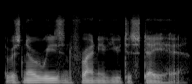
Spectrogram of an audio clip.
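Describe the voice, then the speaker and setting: A man's voice: rumbling low, steady tone, very fast, no echo. A young man streamer closing out his stream with casual, rambling, self-mocking sarcastic chatter into a close microphone. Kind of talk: casual end-of-stream chat.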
